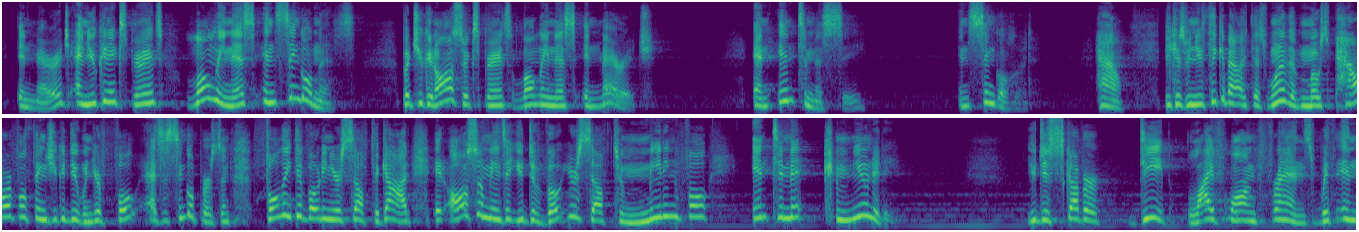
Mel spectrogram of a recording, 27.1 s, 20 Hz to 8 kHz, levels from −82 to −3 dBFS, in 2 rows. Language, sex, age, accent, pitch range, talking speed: English, male, 40-59, American, 185-255 Hz, 150 wpm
